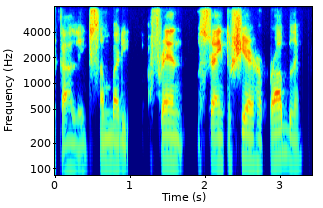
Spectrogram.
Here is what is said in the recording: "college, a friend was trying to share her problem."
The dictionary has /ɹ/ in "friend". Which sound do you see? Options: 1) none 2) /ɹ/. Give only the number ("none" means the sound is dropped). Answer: 2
